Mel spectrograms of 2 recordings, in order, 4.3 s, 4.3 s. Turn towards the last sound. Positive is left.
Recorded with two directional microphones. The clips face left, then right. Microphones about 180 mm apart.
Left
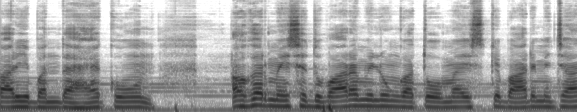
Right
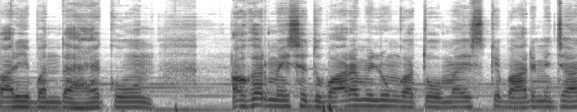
turn(degrees=35)  # may be behind; listen again after turning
